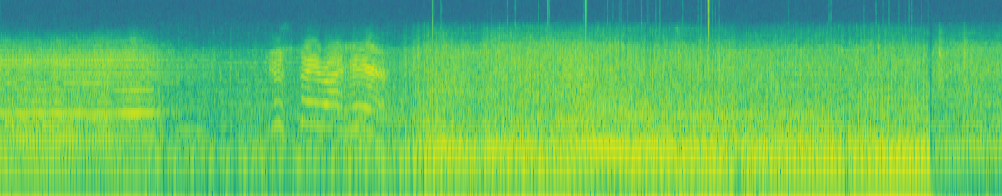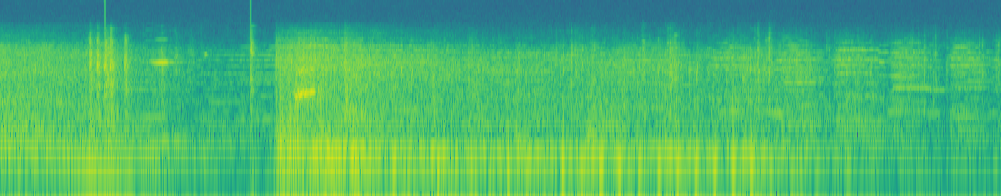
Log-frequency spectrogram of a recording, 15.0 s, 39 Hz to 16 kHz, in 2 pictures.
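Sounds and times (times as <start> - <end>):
film score music: 0.0 - 15.0
vehicle engines running: 0.0 - 15.0
sudden loud burst: 9.6 - 13.7.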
